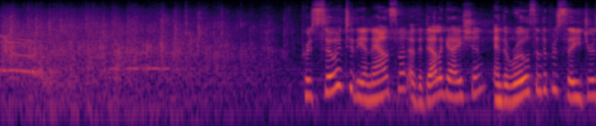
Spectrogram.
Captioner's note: applause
